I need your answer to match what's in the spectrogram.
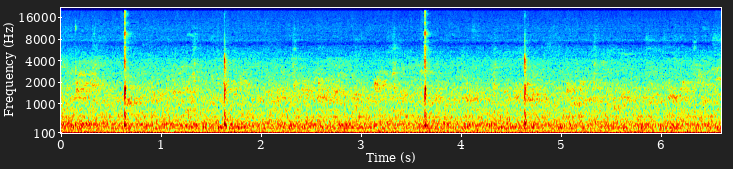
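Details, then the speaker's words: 2014 Hyundai Accent with code P0441 incorrect purge flow: the purge solenoid is commanded on and off with a scan tool. Crisp, evenly spaced ticks about once a second show the valve actuating normally, no fault found. "i'm going to command this solenoid on and off with a scan tool and see if we can hear it feel it click"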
